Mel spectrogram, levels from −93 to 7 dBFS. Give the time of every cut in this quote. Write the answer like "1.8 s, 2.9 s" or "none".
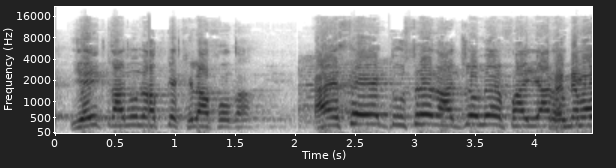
2.0 s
